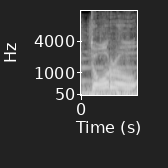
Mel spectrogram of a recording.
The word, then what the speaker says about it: Douro: But we have woken up in the Douro Valley. Am I saying it right, Nina? Yes. My little pronunciation girl.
